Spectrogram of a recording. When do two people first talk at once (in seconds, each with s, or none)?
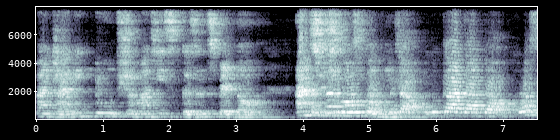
4.1 s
